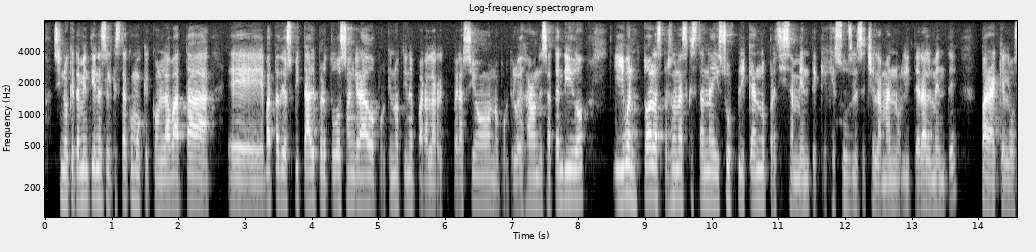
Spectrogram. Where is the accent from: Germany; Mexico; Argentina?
Mexico; San Juan de los Lagos, Jalisco; Los que me conocen saben que soy originario de San Juan de los Lagos, allá en Jalisco.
